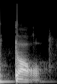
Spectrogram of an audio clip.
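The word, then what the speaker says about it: ταῦ: Depois temos o tal. Tem som de T de tatu ou de tia, como algumas pessoas pronunciam.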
